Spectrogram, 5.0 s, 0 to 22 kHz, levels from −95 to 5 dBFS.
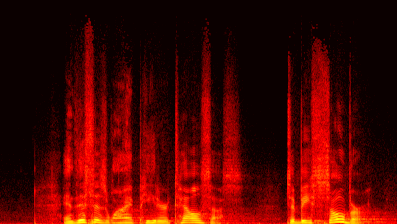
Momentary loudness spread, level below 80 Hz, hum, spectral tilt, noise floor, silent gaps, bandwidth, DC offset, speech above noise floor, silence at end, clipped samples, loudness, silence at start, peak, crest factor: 13 LU; -54 dBFS; none; -6.5 dB/octave; -58 dBFS; none; 17 kHz; under 0.1%; 30 dB; 0.15 s; under 0.1%; -28 LUFS; 0.8 s; -12 dBFS; 18 dB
